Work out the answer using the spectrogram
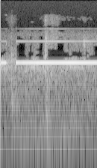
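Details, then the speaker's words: Kohler small engine on a Woodland Mills sawmill, coil unplugged, meter lead on the coil's kill wire. With the ignition shut-off switch slid to off, a steady continuity tone follows a short dropout, showing the switch grounds the coil normally to shut it off. "that shuts It Off off that should have spark that provides a ground to the coil that'll shut it off"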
